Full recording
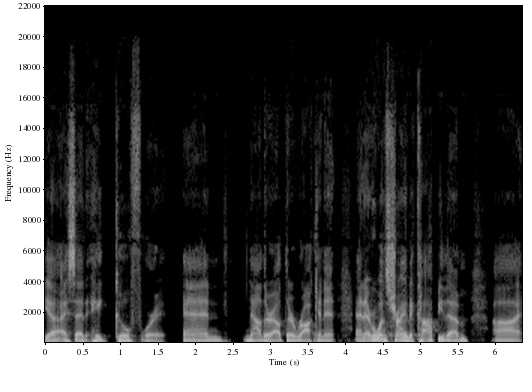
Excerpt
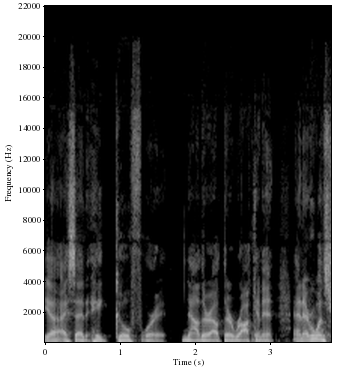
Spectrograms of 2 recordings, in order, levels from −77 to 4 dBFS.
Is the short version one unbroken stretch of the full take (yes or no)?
no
